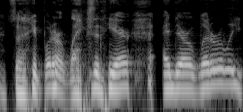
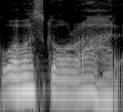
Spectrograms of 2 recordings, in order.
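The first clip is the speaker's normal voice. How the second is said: slow, loud mock slur; drunk; 5 dB louder, slower than usual. Donor waking after fainting, drunken slur. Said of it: "she sounded drunk".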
